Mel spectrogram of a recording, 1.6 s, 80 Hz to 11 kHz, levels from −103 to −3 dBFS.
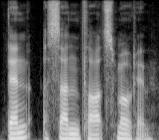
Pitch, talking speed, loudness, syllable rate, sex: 110 Hz, 225 wpm, -19 LUFS, 6.3 syllables/s, male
